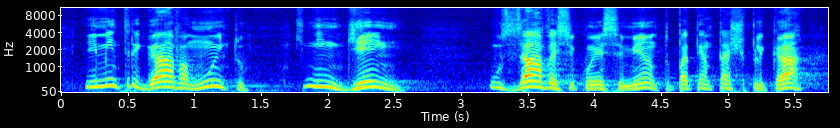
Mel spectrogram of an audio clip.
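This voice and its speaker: A man speaks at a moderate pace, his pitch swinging very widely and dipping into vocal fry. The recording is very clean, with a silent background. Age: 60s. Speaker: neurosurgeon and lecturer. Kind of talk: lecture.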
